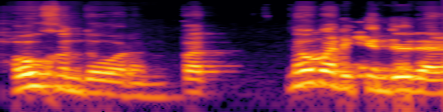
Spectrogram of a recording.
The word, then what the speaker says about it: Hoogendoorn: pronounce it differently uh in Dutch where I'm from it's it's pronounced hundor but nobody can do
